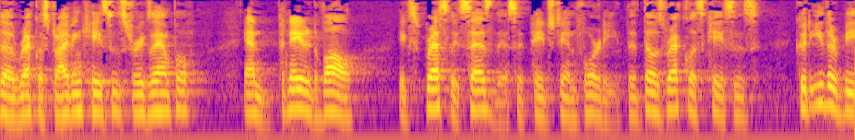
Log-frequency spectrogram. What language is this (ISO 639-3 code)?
eng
